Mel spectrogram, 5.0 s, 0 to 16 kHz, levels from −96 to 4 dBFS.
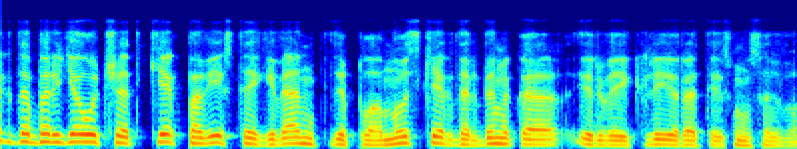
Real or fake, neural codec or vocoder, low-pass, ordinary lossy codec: fake; codec, 16 kHz, 8 kbps, FunCodec, trained on LibriTTS, 25 frames a second; 7.2 kHz; Opus, 16 kbps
